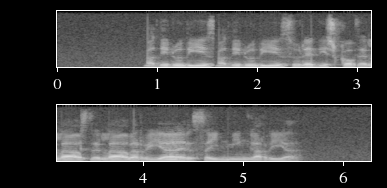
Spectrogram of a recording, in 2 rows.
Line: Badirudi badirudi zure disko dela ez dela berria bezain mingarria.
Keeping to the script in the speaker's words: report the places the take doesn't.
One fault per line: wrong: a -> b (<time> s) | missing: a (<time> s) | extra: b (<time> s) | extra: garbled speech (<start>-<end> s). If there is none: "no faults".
no faults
